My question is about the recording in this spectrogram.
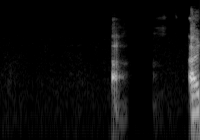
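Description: Silence on a video-conference audio line, broken about halfway by one very short vocal sound, then a man starts speaking just before the end.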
